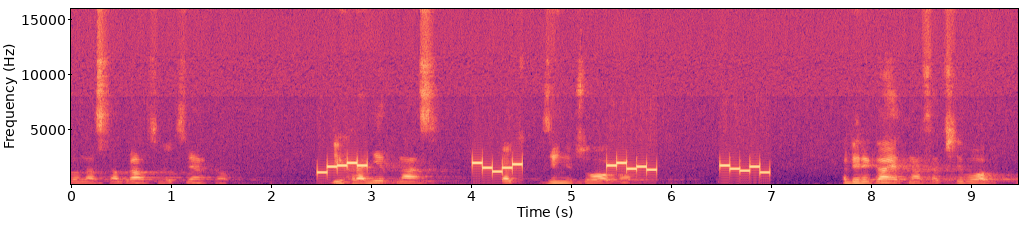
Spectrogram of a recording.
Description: Five-tone selective call (CCIR), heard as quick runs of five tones, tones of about 100 ms. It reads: 17808 06269 80574 85371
